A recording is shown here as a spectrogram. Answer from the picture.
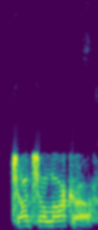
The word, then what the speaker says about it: chachalaca: Is it Cacalacus you're going down in Texas to go hunting next week? – Chachalaca. – Chachalaca.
